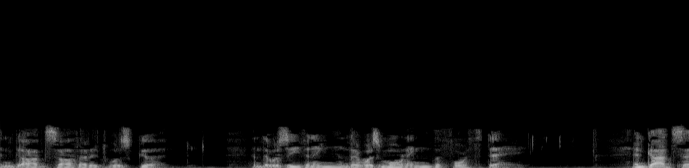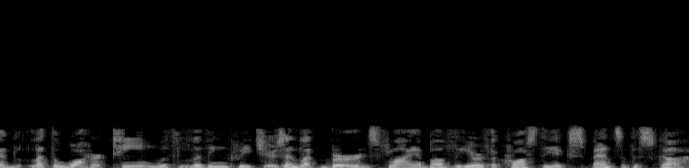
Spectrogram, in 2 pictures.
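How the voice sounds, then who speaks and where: Somewhat breathy, a man speaks at a fairly low pitch and a fairly slow pace. His pitch swings very widely. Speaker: voice actor. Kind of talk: audio Bible reading. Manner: clear, precise articulation.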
